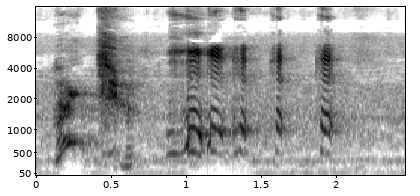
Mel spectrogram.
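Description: Baby laughing and squealing: a rising squeal near the start, then a quick run of short laughs in the second half.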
